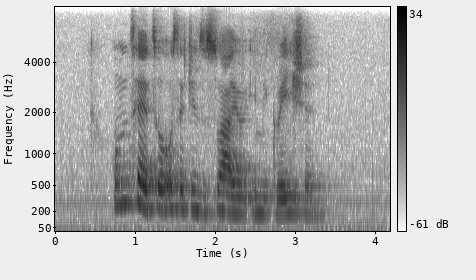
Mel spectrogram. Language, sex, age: Zulu, female, 20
